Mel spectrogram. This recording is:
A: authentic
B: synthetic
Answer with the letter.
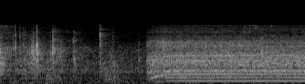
A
